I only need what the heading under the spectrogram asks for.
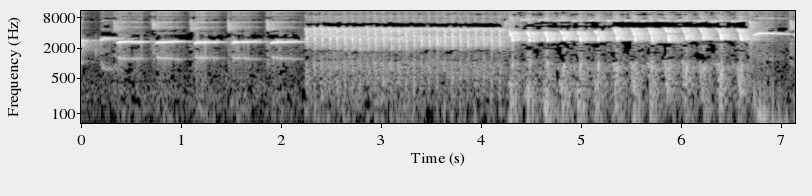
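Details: Strong mosaic canary song opening with five evenly repeated whistled notes, then a dense buzzy roll, then a faster pulsing tour that rises in pitch toward the end.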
